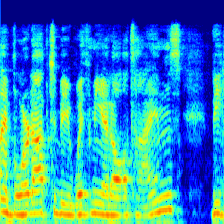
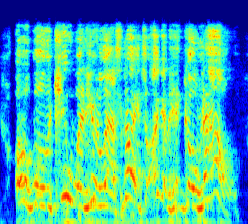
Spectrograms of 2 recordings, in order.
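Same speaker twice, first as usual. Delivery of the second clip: very high, rushed, jeering put-on voice; 11 semitones higher, 3 dB louder than usual. Complaining about a board op who goes by the cues, imitating him: mocking Steve voice. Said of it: "use a mocking Steve voice".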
